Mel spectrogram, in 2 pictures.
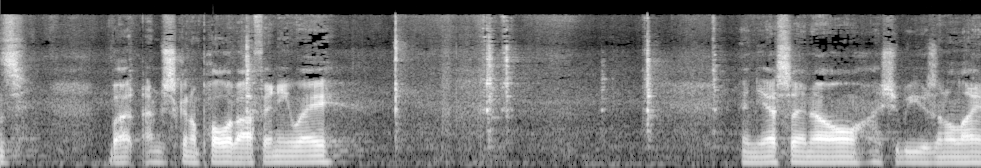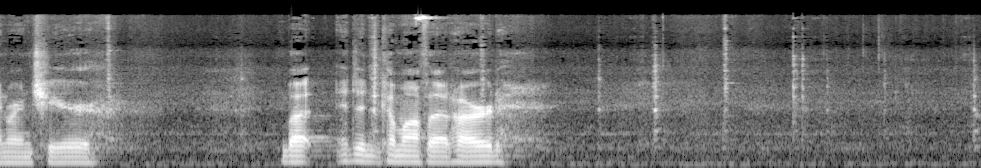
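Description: A metal wrench clicks and taps against a bolt.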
